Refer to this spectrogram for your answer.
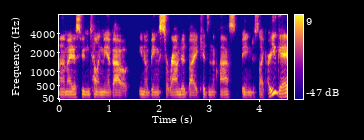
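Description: Against a quiet background, a man speaks at a very fast pace. His pitch sits fairly low. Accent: American. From Northern California. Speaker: high school language teacher. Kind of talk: casual chat.

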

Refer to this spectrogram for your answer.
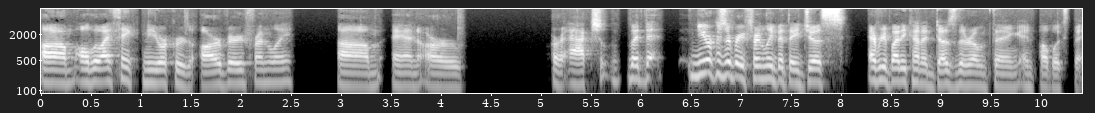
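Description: With an American accent and an ordinary speaking voice, a man talks at a fairly quick pace with fairly high pitch and ordinary pitch variation, recorded with a dry, close sound with no echo against a quiet background. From US South, Columbia, South Carolina. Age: 30s. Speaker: comedy group founder and director. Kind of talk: interview conversation.

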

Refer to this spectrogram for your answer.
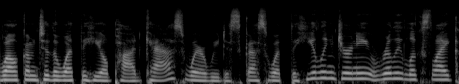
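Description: A woman talks at a moderate pace in a plain, everyday voice, medium in pitch with ordinary pitch variation and hardly any pauses. The sound is dry and close with no echo, a very clean recording with a silent background. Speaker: traffic and weather reporter and pet sitter. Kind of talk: casual chat.

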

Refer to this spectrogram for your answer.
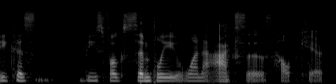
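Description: Someone speaks at a moderate pace with a Spanish accent in a very clean recording with a silent background. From northern Illinois, Montgomery/Aurora area. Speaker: community college student and health clinic worker. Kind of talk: casual interview.

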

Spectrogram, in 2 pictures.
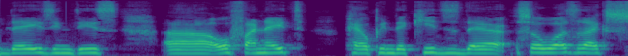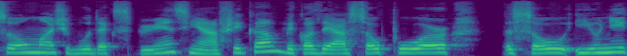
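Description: Against a quiet background, a woman with a Brazilian accent speaks at a moderate pace and medium pitch, her intonation monotone and flat and her loudness very even. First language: Portuguese. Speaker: ultra and mountain runner. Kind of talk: interview. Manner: halting, many fillers.

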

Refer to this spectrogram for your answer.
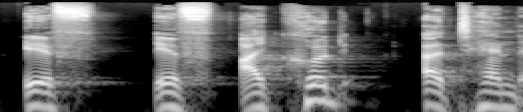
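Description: A man speaks in an animated tone with an American accent, his somewhat breathy voice showing ordinary pitch variation on a very clean recording with a silent background. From Boston, US. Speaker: pastor. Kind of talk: podcast interview.

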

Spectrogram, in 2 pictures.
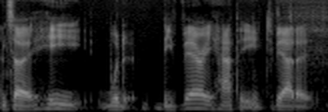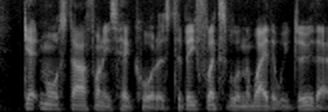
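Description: On a very clean recording with a silent background, a man with an Australian accent talks at a fairly quick pace in a very deep, low pitch with ordinary pitch variation. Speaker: army officer. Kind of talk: interview. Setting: studio.

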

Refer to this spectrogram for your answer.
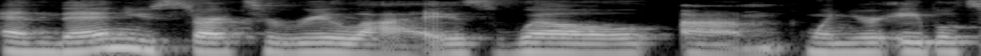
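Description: This woman has a New York accent and a very deep, low pitch. She speaks at a fairly slow pace. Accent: New York American. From New York (Haitian American, born in Haiti). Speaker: occupational therapist and transformation coach. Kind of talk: interview.

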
